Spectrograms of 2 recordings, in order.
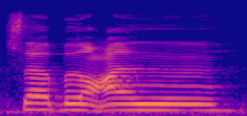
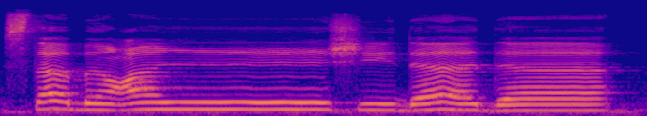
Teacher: Ikhfanya itu mengikuti huruf yang di depannya. Huruf depannya kan huruf sya.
